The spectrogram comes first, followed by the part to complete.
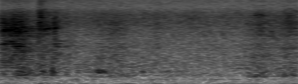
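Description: Quiet room tone: a faint, steady hiss with no distinct sound standing out.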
